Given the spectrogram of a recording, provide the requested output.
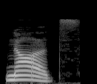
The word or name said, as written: nod's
